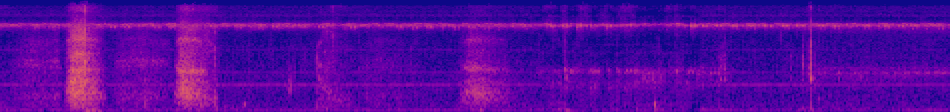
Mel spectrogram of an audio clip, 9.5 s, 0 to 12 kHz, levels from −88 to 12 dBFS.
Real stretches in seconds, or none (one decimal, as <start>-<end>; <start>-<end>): 0.0-5.4; 7.0-9.5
